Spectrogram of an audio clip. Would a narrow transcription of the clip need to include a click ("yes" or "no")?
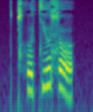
yes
